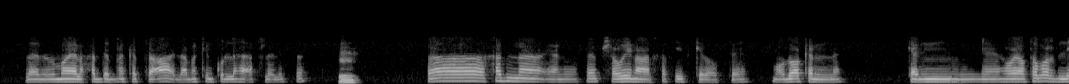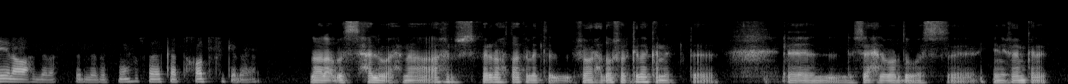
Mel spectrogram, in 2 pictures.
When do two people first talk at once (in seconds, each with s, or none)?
none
